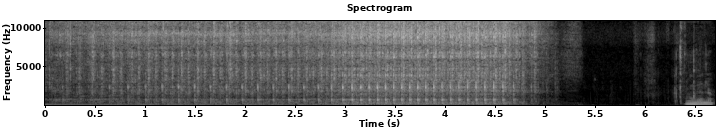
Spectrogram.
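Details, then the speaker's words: Peerless sewing machine, a Singer 15 clone, cleaned up with its original motor: even, rapid rhythmic stitching about four beats a second, smooth and steady, then stops cleanly; runs as it should. "I'm just going to sew so you can hear how this machine is. It cleaned up really nicely. It has the original motor and it's just sewing really nicely."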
